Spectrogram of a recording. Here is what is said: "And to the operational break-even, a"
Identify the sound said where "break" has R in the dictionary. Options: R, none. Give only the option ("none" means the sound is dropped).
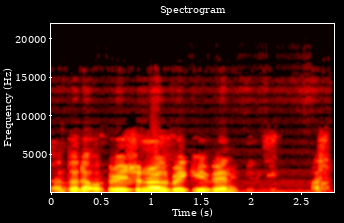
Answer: R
